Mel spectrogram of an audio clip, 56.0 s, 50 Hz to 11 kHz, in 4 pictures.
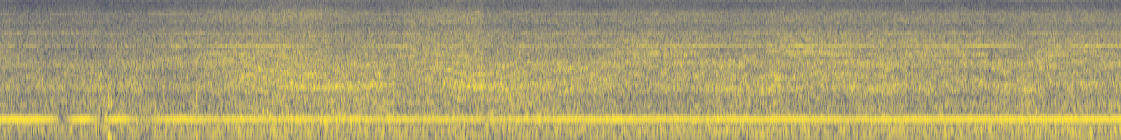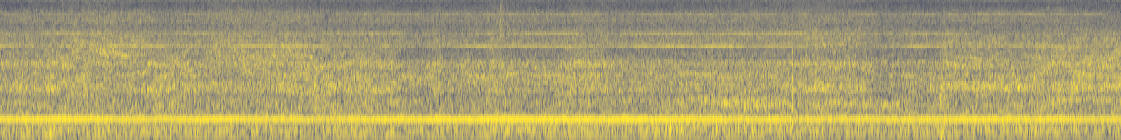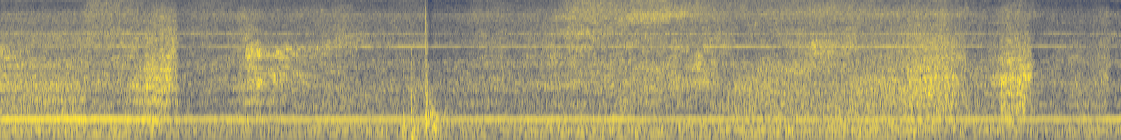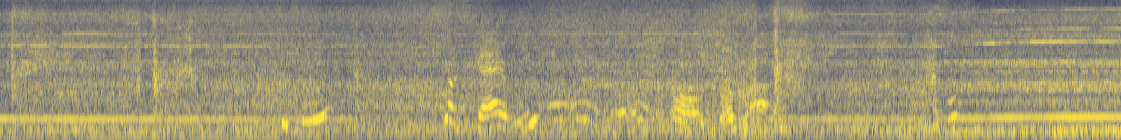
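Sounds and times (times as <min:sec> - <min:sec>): vacuum cleaner running on carpet: 0:00.0 - 0:56.0.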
